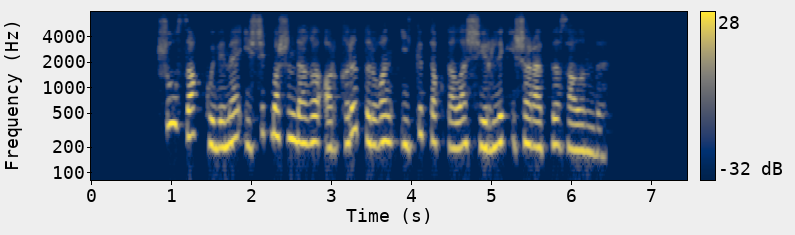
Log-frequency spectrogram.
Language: Bashkir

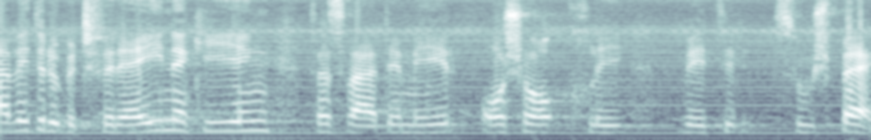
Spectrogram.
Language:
Swiss German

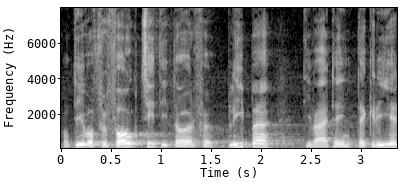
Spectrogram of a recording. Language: Swiss German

